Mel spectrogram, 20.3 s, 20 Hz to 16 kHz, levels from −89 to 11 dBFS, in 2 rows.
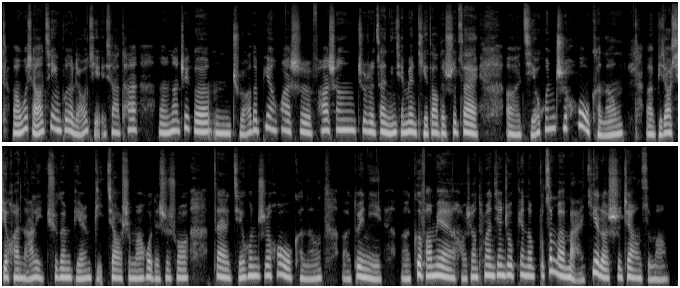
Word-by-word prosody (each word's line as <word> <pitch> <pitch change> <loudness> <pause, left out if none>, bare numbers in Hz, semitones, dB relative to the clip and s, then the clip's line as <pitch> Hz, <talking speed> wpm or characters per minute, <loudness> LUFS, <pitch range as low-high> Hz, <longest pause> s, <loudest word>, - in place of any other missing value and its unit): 呃， 190 -1 +3
我 245 +8 +2
想 200 -12 +2
要 180 - +3
进 280 +5 -3
一 245 - +1
步 250 - -2
地 225 - +2
了 180 +5 -1
解 210 -4 -6
一 175 - -10
下 195 +3 -4
他 255 +5 -3 0.3
嗯， 195 -2 +1
那 235 +2 +2
这 290 +5 0
个 220 -2 +3
嗯， 185 -2 0
主 170 - -4
要 170 +5 -2
的 245 +2 -1
变 275 +1 -3
化 240 -1 -3
是 205 -3 0
发 240 +6 -2
生 250 0 +1
就 235 0 -4
是 215 -2 +2
在 210 +2 +2
您 190 +1 +3
前 200 -1 0
面 210 0 +4
提 180 -2 -2
到 195 +1 +1
的 185 0 -1
是 215 +5 -1
在， 190 -4 +3 0.4
呃， 160 -2 -1
结 155 +3 -2
婚 270 +6 -3
之 290 0 +2
后， 310 - +1
可 165 -4 -3
能， 155 +6 0 0.3
呃， 170 -2 0
比 160 0 -3
较 195 +4 +3
喜 185 0 +1
欢 180 0 +1
哪 160 0 -1
里 175 -3 -1
去 195 - -5
跟 180 -1 +2
别 160 -2 -2
人 175 - 0
比 160 -3 -9
较 170 -2 0
是 170 +2 -3
吗？ 165 +1 -1
或 185 - +3
者 155 -2 -5
是 170 +4 -3
说 175 +1 -2 0.3
在 190 -4 +1
结 170 +2 -2
婚 215 +2 +2
之 220 +1 -1
后， 220 -4 0
可 165 +1 -7
能， 150 +3 -3 0.3
呃， 150 -2 -6
对 205 +6 +3
你， 155 -5 +1 0.3
呃， 155 -2 -3
各 245 - +6
方 215 0 +3
面 205 -5 +5
好 155 -1 -6
像 190 +3 0
突 230 +5 -1
然 225 - +5
间 230 +1 +2
就 230 0 +3
变 225 +1 -1
得 210 - +3
不 205 +2 -5
这 315 +9 +1
么 235 -8 +4
满 150 -10 +1
意 290 - +5
了， 195 -9 +5
是 185 +3 +3
这 185 +3 0
样 170 -3 +1
子 155 -2 -7
吗？ 145 0 -6
190 Hz, 285 characters per minute, -24 LUFS, 170-225 Hz, 0.4 s, 各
